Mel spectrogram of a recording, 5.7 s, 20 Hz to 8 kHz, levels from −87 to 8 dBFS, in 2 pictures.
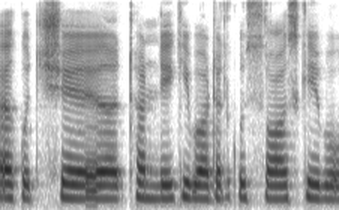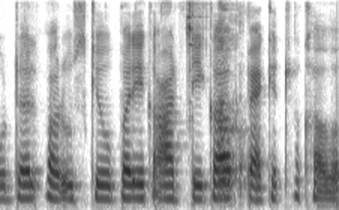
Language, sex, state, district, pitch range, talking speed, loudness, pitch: Hindi, female, Odisha, Khordha, 190-200 Hz, 180 wpm, -17 LUFS, 195 Hz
